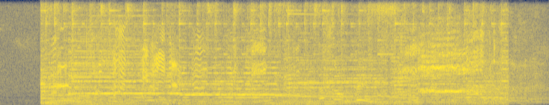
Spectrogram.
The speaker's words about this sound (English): No, this is a little snippet from the film when the pigs suddenly go wild. Okay. So this is my favourite bit, actually.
